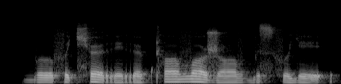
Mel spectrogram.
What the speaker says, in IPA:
boːfət͡ɕʰœ rerœp ʈʰɔvɔ ʐɔːvbɯsfʊjeʔ

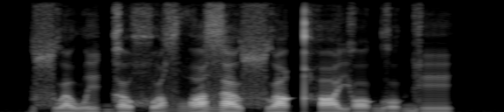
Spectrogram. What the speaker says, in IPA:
sʷa˩wi˥ɡɐ˧˥ χʷɐ˩zðˤi˥za˥sʷa˧˥ qʰa˩jɔ˩ɡo˩ɡi˥

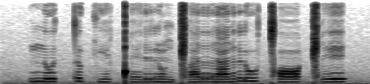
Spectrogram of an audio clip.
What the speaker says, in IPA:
nʊː˧tːʊ˧kʲɛ̤˨˦ ǃɛ̤˨rũ˨ ɡ͡ǁa˧rã˨˦ruː˦ ǀɔː˨ɡ͡ǁe˧

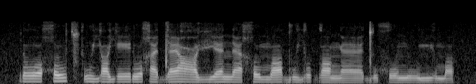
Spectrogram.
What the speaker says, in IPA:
ɾoːχut͡sʼu jɒjeːɾuχæ dæʕɒ vʲænæ χumɒɡu joɡɒŋæː duxonuː mʲomɒ

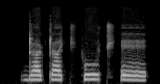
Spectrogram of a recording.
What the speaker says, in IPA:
ɖɐʈɐ t͡ʃʼut͡ʃʼe

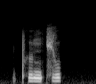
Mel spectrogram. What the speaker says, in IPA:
pʰɯ˧ŋt͡ɕu˦˥k̚

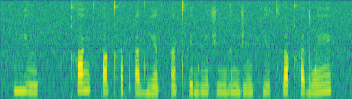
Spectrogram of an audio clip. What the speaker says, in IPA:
mʲɯ | qʰaŋt͡sʼa qʰɪpʼadɡʲãt͡sʼã tʰɪdŋẽ ʃɯŋɡənd͡ʒə̃ŋ kʲɯʊ̯tʰɯqʰɯd wẽ

